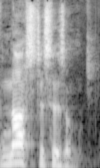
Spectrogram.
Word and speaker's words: Gnosticism: Gnosticism. And if you haven't come across that word before in your reading, that starts with a G. It's a silent G. It's G-N-O-S-T-I-C-I-S-M.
